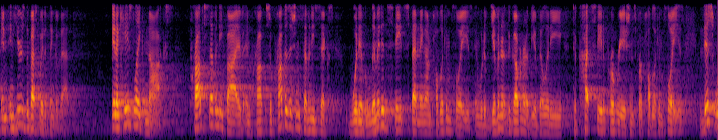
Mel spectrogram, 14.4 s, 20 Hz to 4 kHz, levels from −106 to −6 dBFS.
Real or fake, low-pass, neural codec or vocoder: real; 3.6 kHz; none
